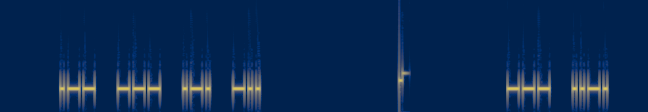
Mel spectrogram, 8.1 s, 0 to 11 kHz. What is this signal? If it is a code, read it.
Morse code, heard as a keyed tone, about 25 wpm, spaced as for 18 wpm, 700 Hz. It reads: WORD OF
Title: 2x Character Spacing - Top 100 Words - 25wpm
